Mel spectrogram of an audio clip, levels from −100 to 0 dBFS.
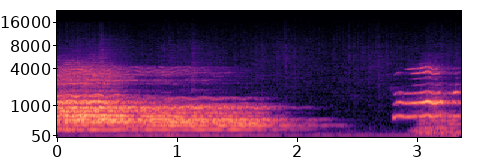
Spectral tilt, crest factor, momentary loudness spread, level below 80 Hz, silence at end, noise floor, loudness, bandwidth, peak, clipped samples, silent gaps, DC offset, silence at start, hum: -6 dB/octave; 18 dB; 16 LU; -58 dBFS; 0 s; -60 dBFS; -22 LUFS; 8.2 kHz; -4 dBFS; under 0.1%; none; under 0.1%; 0 s; none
